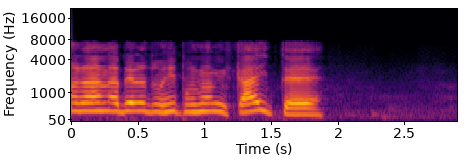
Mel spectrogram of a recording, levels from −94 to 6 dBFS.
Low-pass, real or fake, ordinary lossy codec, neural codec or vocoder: 7.2 kHz; fake; none; codec, 16 kHz, 2 kbps, FunCodec, trained on Chinese and English, 25 frames a second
